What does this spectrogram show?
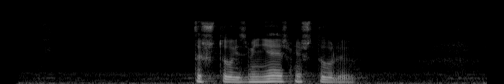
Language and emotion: Russian, sad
